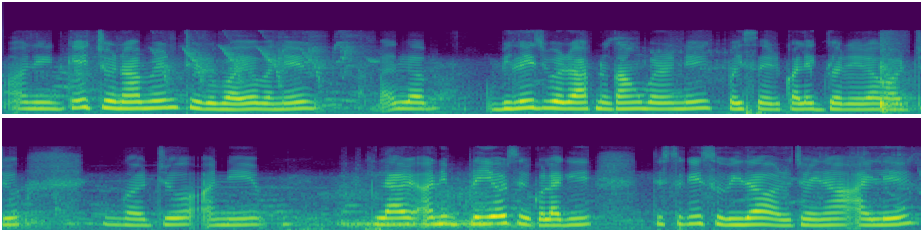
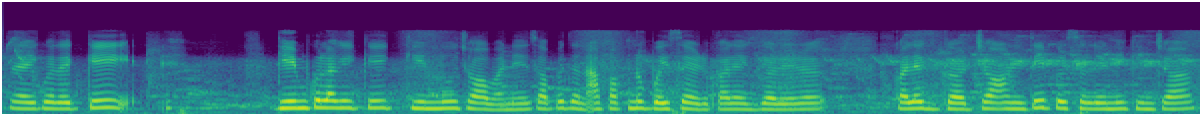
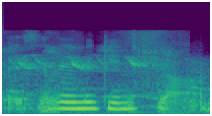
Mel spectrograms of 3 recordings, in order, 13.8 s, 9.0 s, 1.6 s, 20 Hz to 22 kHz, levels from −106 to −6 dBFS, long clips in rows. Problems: background sounds at intervals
